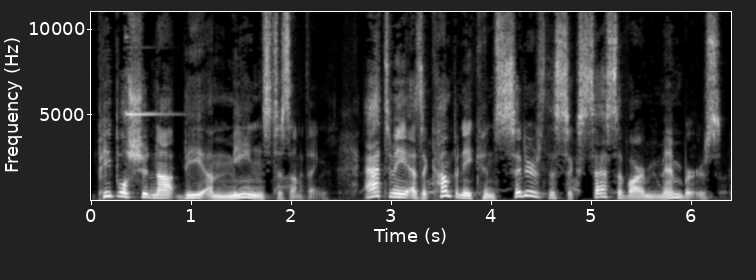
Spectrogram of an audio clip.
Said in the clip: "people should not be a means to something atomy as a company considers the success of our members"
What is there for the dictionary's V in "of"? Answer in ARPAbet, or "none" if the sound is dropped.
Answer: V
